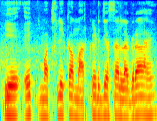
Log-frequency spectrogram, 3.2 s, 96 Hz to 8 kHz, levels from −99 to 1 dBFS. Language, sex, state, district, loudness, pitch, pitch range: Hindi, male, Odisha, Khordha, -17 LUFS, 115 Hz, 110-120 Hz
